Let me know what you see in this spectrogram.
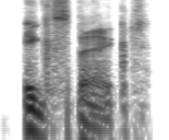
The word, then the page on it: expect: British English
